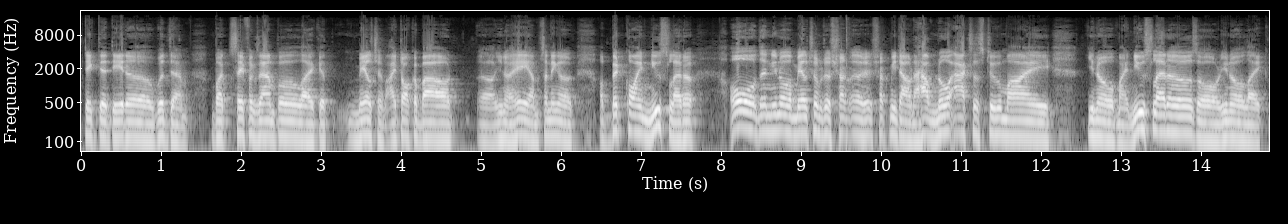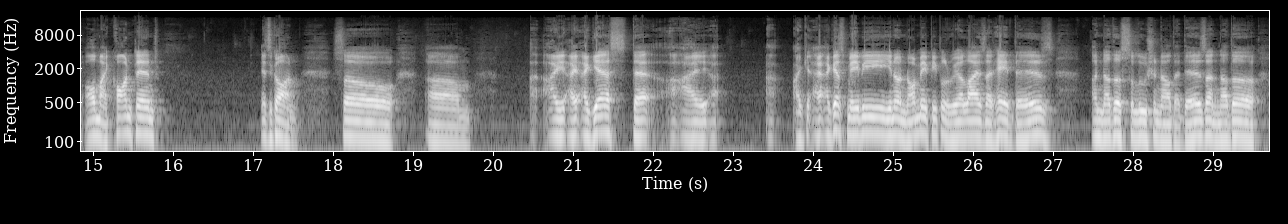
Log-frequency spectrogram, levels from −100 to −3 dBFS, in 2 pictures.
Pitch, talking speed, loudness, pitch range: 120 Hz, 170 wpm, -14 LUFS, 110-130 Hz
